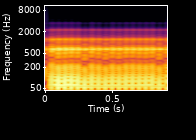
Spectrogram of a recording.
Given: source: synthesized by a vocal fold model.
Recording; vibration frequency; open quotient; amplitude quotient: sustained vowel; 20 Hz; 0.2; 1.4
